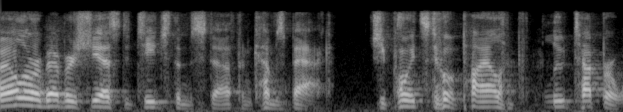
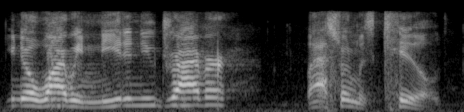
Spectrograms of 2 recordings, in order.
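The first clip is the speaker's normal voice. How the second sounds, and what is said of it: Imitates another person's voice. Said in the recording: “my Viola impression”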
